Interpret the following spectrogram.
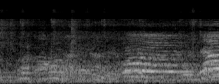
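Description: People talking, with a few sharp knocks in between; the voices grow louder in the second half.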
